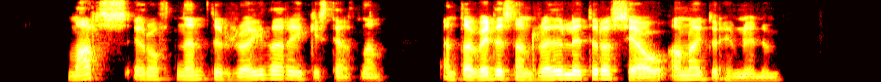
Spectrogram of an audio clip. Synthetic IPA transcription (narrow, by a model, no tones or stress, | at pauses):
mar̥sɛɾɔft̪nɛmt̪ʏɾrœːɥðaɾeːjcɪst̪jaɾ̥t̪nan | ɛ̰nθavɪɾðɪst̪hanrœɥðleːt̪ʏɾaðsjaːwa̰wnaːjt̪̬ʏɾ̥hemnɪnʏm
